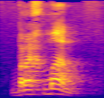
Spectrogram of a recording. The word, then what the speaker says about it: Брахма: А есть брахма. Тоже ударение на первом слоге, пишется с большой буквы, но без буквы «н» на конце.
